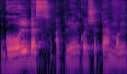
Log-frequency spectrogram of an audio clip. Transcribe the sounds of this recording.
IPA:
ˈɡʊlʲbʲɛs ɐpʲˈlʲɪŋkʊɪ ˈʃʲɪtɐ mʊnʲ

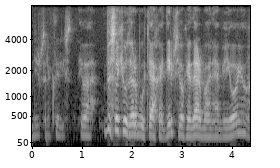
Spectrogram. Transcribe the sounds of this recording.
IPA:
ˈdʲiːrʲpʲtʲ trɐktoːˈrʲiːs ˈtɐɪ ˈʋɐ ʋʲɪsoːˈkʲuː dɐrˈbuː ˈtʲæːkɐ ˈdʲiːrʲpʲtʲ ˈjoːkʲɛ ˈdɐrbɐ nʲɛbʲɪˈjoːjɛʊ

